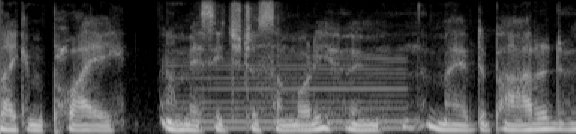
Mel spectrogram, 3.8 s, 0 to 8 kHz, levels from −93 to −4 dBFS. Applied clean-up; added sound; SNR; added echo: none; Wind instrument, woodwind instrument; 15 dB; none.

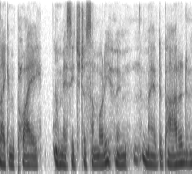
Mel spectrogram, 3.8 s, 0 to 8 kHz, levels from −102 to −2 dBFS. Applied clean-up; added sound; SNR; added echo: none; none; none; none.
